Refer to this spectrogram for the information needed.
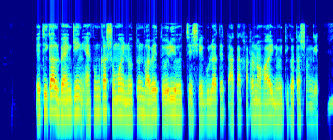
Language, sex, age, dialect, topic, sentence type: Bengali, male, <18, Northern/Varendri, banking, statement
